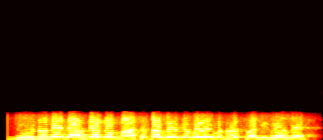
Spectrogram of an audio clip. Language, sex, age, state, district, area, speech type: Assamese, female, 45-60, Assam, Biswanath, rural, conversation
